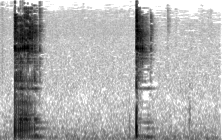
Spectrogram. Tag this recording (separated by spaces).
explosion weird fart gas flatulation noise flatulence poot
